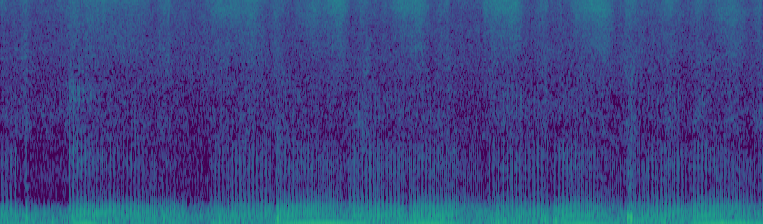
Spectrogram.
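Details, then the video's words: Kitten purring under a gentle massage, a deep continuous rumble that swells louder after a short quieter opening, with rhythmic breath pulses and a faint tap. "Purring kittens"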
